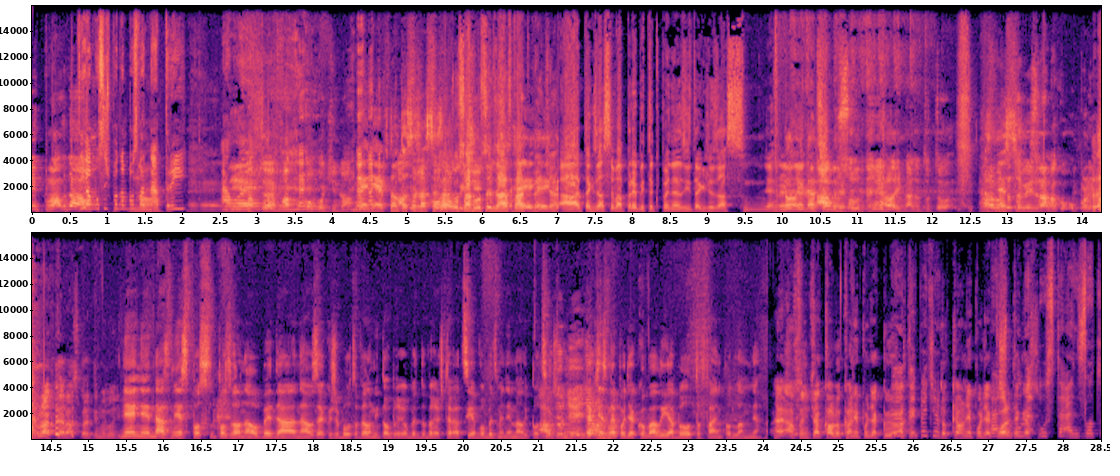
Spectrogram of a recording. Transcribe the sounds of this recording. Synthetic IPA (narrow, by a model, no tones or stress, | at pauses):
pɾaʊd̪aiɦɔmusiːʃpɔt̪ɔmpɔzʋanat̪ɾi | aɲɛat̪ɔjɛfak̚t̪pɔkɔcinaɲɛɲɛft̪ɔmt̪ɔsazasɛzt̪ɔsamusizasɦ̪aɛjɛjalɛt̪aɡzasɛmaːpɾɛbit̪ɔkpɛɲaziːt̪aɡʒɛzasɲɛɦɾɛɔasɔlut̪ɲɛɲɛɦlaɟimnat̪ɔt̪ɔt̪ɔlɛɲɛt̪ɔt̪ɔʋizɛɾamakɔuːpl̩ɲɛuɾak̚t̪ɛɾaspɾɛt̪ːiːmiluɟiɲɛɲɛnaːzd̪ɲɛspɔspɔzʋalnaɔbɛd̪anaɔzajakɔʒɛbɔlt̪ɔʋɛlmid̪ɔbɾiːɔbɛd̪̚d̪ɔbɾɛɾɛʃt̪aʊɾaːt͡siɛaʋʊɔbɛd͡zmɛɲɛmalipɔt͡sidʒɛɔɲɛiɛkɲɛzmɛpɔɟakɔʋaliabɔlɔt̪ɔfajɲpɔd̪lamɲaɦɛjasɔmt͡ʃakald̪ɔkalɲɛpɔɟakujuakɛd̪ɔkalɲɛpɔɟakɔʋalit̪aɡjas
